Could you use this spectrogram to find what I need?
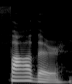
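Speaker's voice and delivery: "father" set apart with strong emphasis; stress on father. A narrator's reading. Mother to man who burst in, heavy stress on "father". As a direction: lean hard, pointedly on "father". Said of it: "stressing the father part of that very strongly".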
